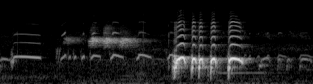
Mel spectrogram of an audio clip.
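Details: Local zebra doves, a female and a male, call back and forth with soft, clear cooing notes, then one breaks into a quick run of stuttering, ringing coos.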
